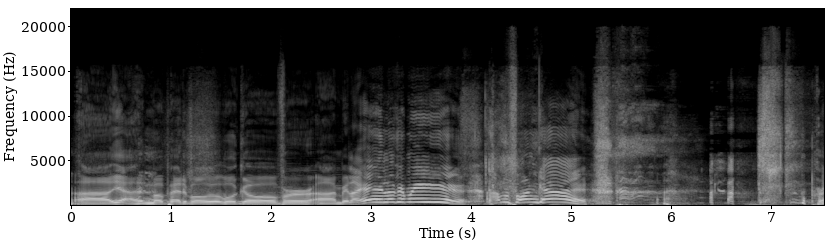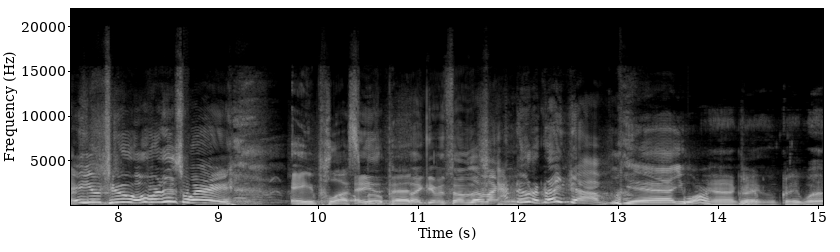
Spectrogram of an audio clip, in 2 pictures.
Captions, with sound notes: Yeah, and Moped will go over and be like: HEY, LOOK AT ME, I'M A FUN GUY. [Laughs] HEY, YOU TWO, OVER THIS WAY. - A plus Moped. - Like giving thumbs up, like I'm doing a great job. - Yeah, you are. - Yeah, great work.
